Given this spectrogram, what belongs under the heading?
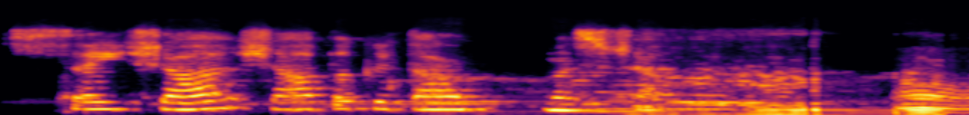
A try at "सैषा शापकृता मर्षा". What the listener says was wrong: Not Shapakrita. Shapakrita. Here it is a vowel. Kr is a vowel on the consonant ka. Not uk, r, u. It is kr.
